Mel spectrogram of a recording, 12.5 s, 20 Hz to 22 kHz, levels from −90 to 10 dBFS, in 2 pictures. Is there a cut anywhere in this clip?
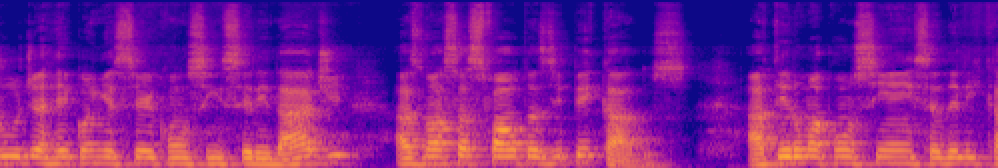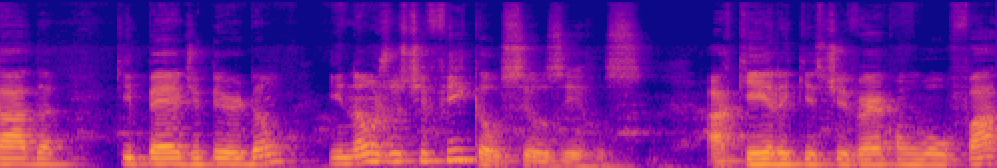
no; 0 cuts

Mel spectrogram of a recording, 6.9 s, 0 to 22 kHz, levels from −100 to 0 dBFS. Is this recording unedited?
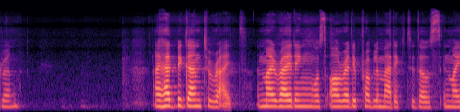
yes; 0 cuts

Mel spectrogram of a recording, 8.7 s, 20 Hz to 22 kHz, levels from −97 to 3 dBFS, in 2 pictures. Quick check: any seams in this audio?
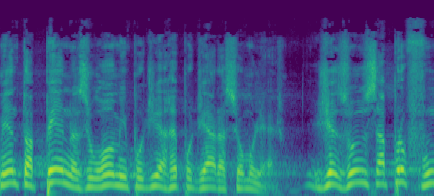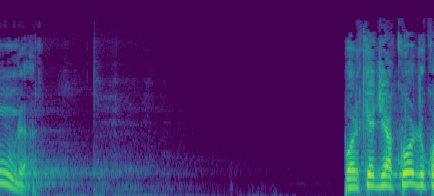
no; 0 cuts

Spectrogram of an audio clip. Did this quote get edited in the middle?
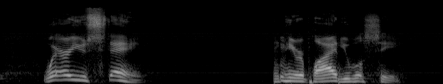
yes; 2 cuts; at 2.8 s, 3.4 s

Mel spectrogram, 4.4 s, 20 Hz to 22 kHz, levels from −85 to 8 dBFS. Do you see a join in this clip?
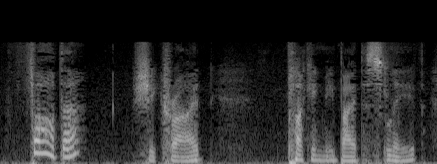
no; 0 cuts

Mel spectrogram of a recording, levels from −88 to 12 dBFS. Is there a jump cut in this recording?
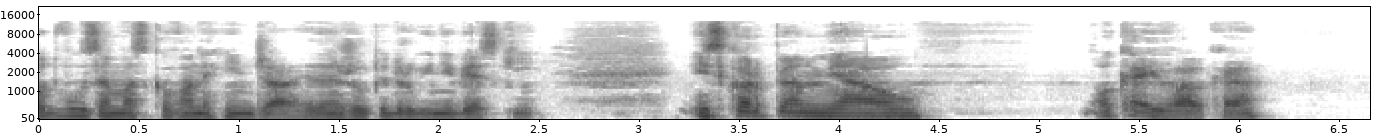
no; 0 cuts

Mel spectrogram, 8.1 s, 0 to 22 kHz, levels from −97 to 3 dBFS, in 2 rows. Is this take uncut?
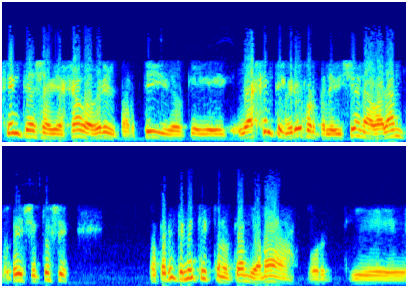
no; 2 cuts; at 2.8 s, 4.1 s

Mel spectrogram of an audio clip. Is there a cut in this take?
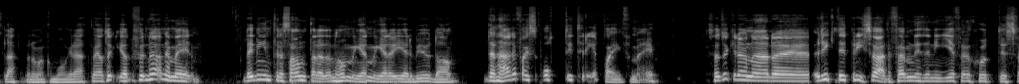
yes; 2 cuts; at 3.7 s, 8.1 s

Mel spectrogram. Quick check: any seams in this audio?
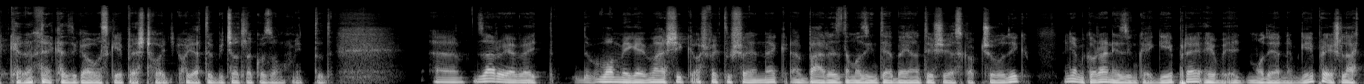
no; 0 cuts

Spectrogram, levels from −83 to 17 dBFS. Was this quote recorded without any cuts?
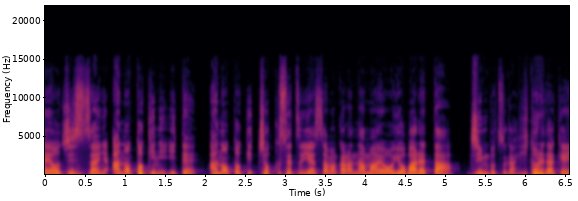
no; 1 cut; at 5.2 s

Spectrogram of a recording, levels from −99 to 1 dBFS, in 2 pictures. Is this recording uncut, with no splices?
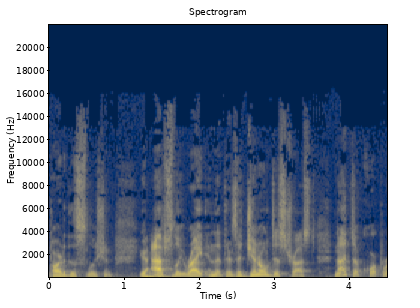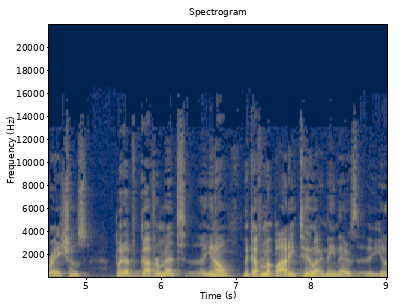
no; 1 cut; at 4.0 s

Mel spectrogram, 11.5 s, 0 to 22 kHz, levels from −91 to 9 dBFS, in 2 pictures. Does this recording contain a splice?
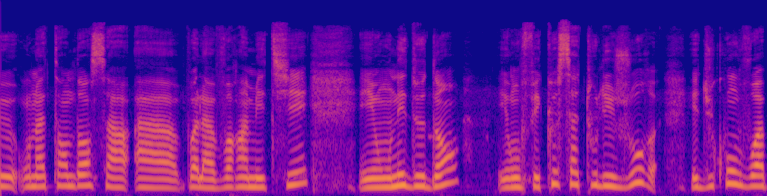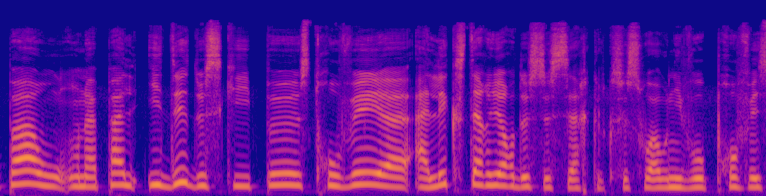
no; 0 cuts

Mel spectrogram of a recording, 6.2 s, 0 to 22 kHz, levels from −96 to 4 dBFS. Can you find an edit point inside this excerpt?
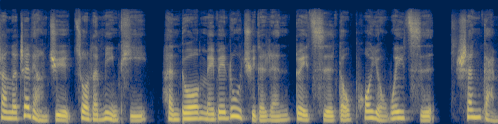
yes; 1 cut; at 2.0 s

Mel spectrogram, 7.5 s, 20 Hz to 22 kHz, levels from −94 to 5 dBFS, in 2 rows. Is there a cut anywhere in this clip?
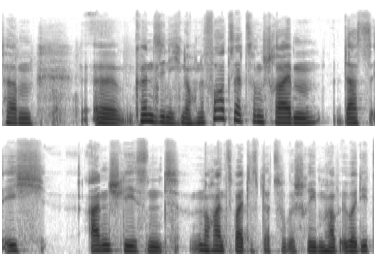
yes; 1 cut; at 6.3 s

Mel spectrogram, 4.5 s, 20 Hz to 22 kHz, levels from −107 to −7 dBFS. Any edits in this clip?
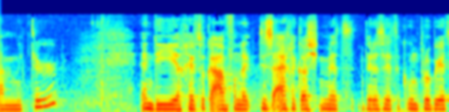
yes; 2 cuts; at 1.8 s, 3.1 s

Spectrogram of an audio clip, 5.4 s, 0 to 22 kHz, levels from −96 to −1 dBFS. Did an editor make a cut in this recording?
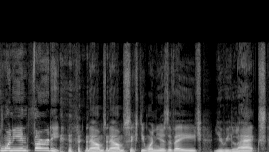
yes; 1 cut; at 2.1 s

